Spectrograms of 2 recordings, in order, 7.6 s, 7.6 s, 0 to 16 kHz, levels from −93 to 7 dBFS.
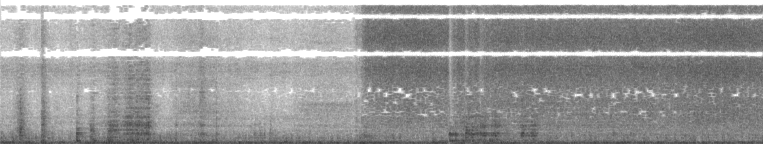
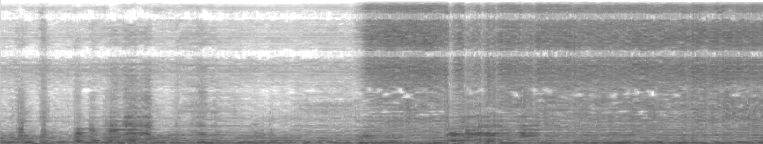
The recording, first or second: first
